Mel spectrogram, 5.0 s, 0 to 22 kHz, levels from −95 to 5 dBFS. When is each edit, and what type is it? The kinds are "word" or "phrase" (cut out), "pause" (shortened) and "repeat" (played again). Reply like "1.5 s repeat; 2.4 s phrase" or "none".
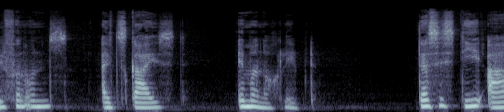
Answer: none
